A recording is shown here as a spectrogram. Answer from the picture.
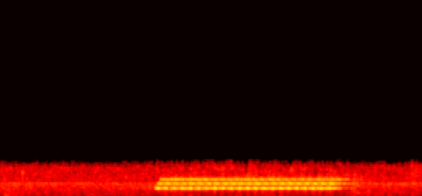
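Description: Electronic telephone ringer warbling in one ring of about two seconds, starting about a second and a half in: an incoming call.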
